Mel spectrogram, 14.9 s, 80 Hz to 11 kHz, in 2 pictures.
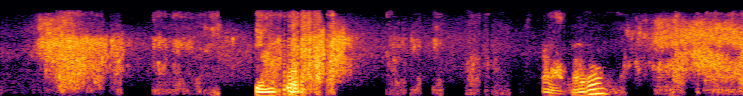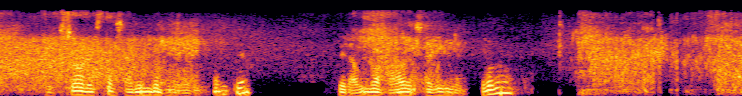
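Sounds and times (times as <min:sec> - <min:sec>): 
calm seawater lapping at the shore in the early morning: 0:00.0 - 0:05.1, 0:06.2 - 0:09.6, 0:12.9 - 0:14.8
speech: 0:02.6 - 0:03.3, 0:05.5 - 0:06.3, 0:08.0 - 0:10.0, 0:10.8 - 0:12.7.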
